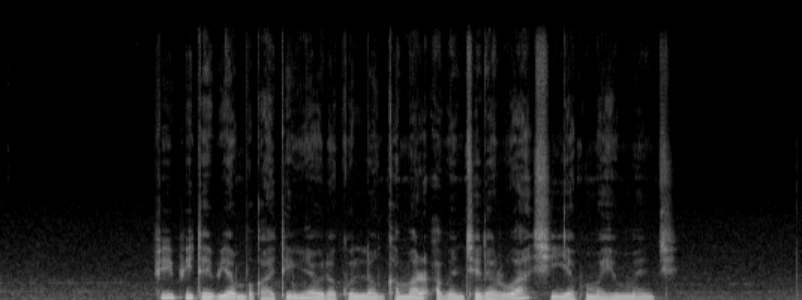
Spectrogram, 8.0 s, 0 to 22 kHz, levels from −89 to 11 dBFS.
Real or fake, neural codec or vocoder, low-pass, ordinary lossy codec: fake; vocoder, 48 kHz, 128 mel bands, Vocos; 19.8 kHz; none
